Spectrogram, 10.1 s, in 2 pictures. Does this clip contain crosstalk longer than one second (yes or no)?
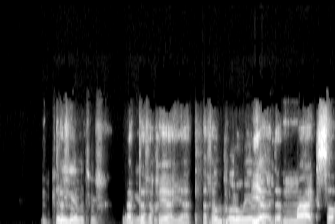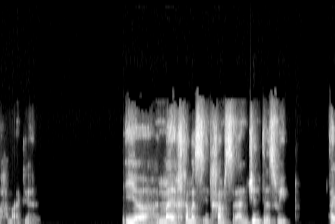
yes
